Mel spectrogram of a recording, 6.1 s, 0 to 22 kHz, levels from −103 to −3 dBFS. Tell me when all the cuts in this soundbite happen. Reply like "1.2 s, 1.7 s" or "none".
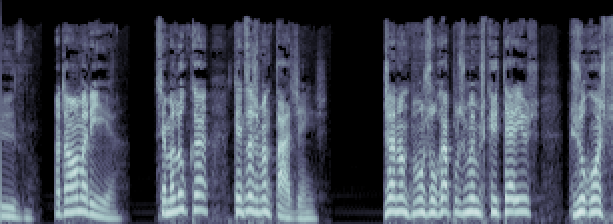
2.4 s, 3.8 s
